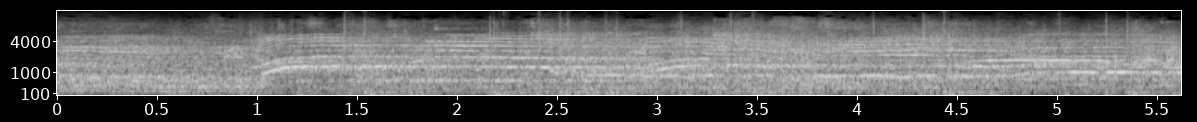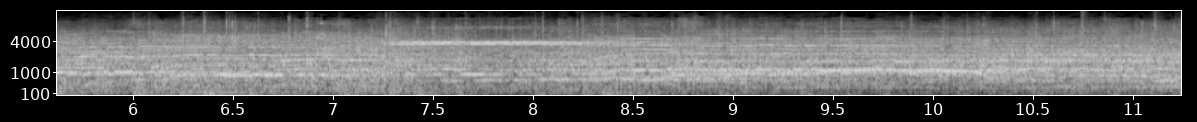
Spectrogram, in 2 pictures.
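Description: A crowd of spectators chants loudly.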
